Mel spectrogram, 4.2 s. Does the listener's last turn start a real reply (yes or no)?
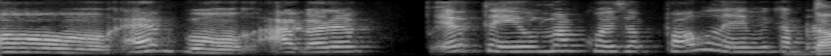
yes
